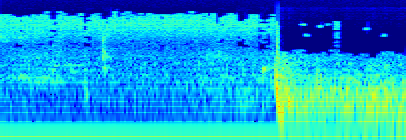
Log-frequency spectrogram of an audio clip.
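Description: Bowling ball dropped onto a wooden lane on release: a single sharp thud a little past halfway, followed by a steady low rumble as it rolls away.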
